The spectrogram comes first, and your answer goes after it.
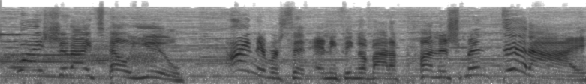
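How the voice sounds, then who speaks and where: Someone rattles off lines at a very fast pace in a put-on character voice. Loud background noise fills the recording. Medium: fan dub. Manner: gleeful, taunting.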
